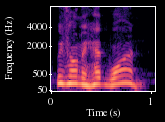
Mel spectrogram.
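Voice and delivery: high, urgent reply; rapid, eager. A narrator's reading. Wife explaining the remaining wishes to her husband, eager. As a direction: press the point eagerly. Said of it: "she replied rapidly".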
